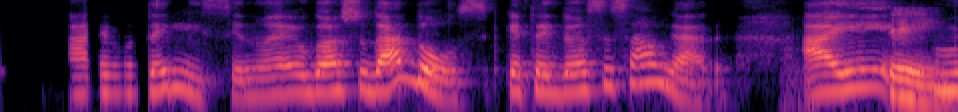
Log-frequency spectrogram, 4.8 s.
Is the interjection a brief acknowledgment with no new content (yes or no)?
yes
